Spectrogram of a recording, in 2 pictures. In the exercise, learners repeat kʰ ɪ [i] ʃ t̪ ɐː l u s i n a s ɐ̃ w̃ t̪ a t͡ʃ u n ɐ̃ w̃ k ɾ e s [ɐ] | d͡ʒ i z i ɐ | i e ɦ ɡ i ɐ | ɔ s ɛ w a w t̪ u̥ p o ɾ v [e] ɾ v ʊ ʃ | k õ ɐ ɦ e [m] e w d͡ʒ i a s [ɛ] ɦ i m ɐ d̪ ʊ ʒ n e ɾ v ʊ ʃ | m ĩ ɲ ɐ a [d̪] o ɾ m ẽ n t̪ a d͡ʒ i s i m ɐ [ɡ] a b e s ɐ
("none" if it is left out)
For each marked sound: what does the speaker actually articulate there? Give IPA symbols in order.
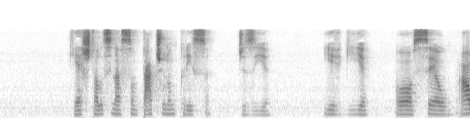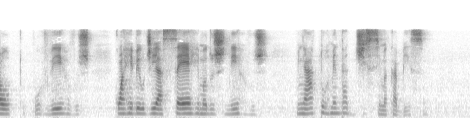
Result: ɛ, ɐ, e, b, ɛ, t̪, k

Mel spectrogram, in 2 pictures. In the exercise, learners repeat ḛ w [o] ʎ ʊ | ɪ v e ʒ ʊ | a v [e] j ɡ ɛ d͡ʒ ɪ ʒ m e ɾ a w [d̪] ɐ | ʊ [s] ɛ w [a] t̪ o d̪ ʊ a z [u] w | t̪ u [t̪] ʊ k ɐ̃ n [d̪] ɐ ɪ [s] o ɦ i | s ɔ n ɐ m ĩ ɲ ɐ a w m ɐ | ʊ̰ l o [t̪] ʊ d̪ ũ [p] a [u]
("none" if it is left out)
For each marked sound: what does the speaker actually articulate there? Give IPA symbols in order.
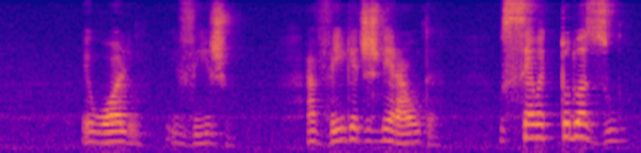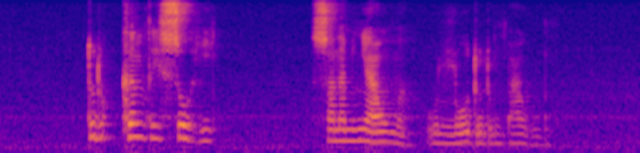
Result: ɔ, e, d̪, s, ɛ, u, d̪, t̪, s, d̪, p, u

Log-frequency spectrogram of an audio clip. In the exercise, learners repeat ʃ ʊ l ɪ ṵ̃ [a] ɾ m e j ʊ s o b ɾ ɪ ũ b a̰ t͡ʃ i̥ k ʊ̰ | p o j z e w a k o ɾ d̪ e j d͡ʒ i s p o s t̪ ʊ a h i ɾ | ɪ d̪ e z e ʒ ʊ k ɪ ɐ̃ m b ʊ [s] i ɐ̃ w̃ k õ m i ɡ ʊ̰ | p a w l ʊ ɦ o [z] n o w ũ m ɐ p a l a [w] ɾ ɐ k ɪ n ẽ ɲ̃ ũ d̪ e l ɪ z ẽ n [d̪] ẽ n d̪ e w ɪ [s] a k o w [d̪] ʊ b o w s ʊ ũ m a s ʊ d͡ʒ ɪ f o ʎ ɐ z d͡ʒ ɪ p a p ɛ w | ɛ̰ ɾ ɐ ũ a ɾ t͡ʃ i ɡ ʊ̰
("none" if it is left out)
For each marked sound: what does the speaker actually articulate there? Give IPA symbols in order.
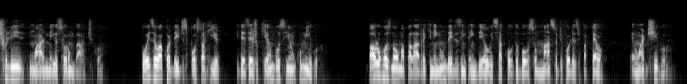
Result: a, z, z, v, t̪, s, d̪

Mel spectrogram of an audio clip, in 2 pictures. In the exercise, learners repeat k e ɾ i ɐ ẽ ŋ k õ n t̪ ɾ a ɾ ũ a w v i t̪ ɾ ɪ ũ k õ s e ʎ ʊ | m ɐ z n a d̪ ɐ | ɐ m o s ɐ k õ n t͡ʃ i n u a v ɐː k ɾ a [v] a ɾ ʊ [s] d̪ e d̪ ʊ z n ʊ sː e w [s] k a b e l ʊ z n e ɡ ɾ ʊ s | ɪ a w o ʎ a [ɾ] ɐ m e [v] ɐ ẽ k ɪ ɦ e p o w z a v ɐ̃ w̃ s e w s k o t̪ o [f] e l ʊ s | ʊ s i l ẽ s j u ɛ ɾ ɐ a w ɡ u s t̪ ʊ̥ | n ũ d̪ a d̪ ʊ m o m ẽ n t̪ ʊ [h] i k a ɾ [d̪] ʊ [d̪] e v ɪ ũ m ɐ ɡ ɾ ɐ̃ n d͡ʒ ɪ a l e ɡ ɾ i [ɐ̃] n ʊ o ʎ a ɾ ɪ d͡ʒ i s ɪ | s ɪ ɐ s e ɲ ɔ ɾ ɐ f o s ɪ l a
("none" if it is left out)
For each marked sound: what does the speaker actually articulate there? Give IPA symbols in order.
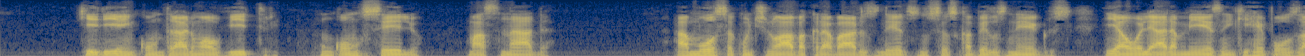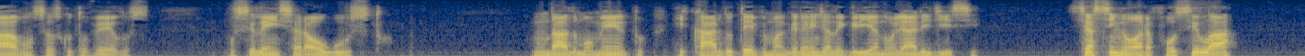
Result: v, z, s, ɾ, z, v, h, d̪, t̪, ɐ

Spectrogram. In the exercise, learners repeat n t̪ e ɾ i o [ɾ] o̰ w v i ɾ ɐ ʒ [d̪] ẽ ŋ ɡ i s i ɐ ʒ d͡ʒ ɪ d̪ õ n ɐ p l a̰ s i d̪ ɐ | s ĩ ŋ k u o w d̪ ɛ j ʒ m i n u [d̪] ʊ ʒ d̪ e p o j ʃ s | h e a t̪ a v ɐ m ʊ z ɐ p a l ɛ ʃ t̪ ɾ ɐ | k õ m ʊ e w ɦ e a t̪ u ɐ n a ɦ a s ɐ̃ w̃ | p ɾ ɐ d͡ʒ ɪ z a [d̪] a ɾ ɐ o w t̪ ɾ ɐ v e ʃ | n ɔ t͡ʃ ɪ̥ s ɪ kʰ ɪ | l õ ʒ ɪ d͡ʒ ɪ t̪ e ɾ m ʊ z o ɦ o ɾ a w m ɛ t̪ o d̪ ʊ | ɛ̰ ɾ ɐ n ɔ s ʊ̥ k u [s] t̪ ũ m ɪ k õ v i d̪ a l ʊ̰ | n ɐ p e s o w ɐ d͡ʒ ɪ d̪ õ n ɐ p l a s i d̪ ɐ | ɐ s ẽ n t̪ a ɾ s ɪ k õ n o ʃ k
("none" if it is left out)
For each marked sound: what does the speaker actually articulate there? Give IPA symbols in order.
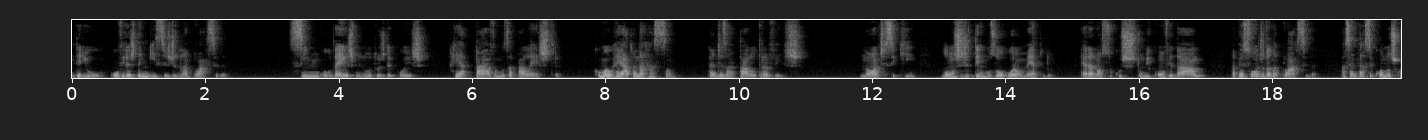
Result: ɾ, d̪, t̪, t̪, ʃ

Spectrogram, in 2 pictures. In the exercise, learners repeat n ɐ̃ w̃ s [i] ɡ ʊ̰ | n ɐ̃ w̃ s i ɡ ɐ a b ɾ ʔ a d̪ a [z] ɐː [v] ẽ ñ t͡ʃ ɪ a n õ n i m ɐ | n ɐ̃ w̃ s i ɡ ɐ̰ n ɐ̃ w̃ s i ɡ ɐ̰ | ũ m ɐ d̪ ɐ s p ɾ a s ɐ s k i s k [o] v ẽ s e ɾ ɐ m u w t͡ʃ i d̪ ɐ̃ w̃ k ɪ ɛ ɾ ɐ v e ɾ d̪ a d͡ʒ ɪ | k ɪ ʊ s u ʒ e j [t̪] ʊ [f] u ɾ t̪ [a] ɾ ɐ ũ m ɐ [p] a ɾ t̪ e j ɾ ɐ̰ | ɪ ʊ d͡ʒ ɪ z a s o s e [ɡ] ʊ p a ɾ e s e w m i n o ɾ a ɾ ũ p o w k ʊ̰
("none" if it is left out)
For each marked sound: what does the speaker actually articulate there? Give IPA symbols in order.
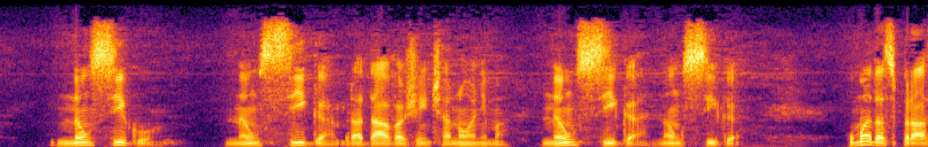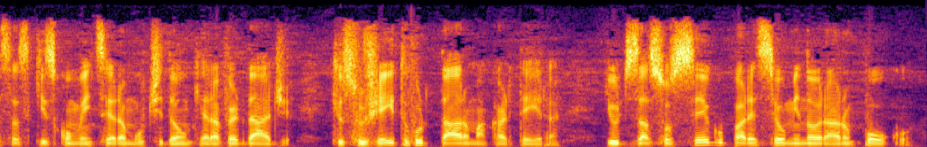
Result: i, v, ʒ, õ, t̪, f, a, k, ɡ

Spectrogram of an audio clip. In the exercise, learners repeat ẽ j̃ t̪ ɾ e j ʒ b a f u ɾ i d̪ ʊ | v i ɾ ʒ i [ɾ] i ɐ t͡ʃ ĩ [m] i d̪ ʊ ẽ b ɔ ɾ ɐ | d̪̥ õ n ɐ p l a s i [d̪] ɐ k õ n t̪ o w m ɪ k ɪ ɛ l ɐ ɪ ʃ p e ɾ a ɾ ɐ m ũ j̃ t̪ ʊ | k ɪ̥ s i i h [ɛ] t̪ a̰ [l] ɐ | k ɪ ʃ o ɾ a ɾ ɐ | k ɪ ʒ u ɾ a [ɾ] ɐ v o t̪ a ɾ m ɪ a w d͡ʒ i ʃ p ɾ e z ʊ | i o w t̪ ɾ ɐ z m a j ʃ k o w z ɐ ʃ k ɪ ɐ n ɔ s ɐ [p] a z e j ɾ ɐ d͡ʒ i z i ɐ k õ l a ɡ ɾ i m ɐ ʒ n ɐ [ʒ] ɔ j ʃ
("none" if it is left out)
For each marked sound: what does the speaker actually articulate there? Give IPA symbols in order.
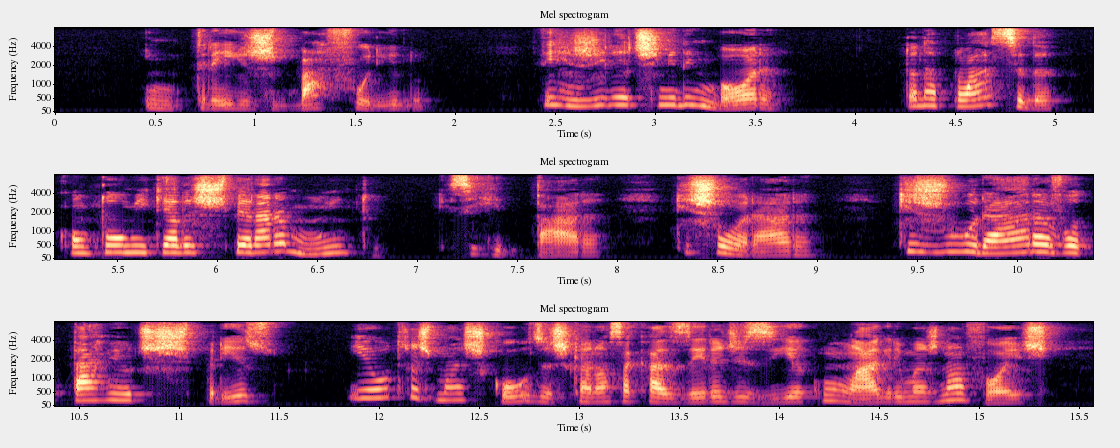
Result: l, ɲ, d̪, i, ɾ, ɾ, k, v

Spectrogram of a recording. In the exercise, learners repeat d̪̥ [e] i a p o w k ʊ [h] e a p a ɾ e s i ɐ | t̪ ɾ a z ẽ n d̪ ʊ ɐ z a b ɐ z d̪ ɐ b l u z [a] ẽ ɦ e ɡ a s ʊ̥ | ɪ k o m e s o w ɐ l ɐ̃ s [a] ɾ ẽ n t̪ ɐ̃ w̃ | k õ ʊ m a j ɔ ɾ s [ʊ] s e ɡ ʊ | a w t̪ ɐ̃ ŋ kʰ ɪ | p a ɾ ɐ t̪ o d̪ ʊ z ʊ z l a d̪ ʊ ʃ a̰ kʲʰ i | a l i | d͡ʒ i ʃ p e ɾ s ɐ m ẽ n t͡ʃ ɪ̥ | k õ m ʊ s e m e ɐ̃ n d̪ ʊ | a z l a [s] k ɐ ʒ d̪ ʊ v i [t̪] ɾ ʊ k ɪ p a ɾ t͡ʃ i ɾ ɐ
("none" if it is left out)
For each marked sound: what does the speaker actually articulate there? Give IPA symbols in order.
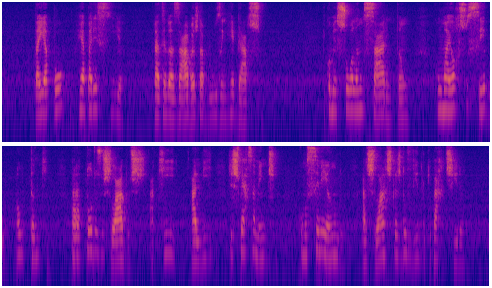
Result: a, h, ɐ, a, u, ʃ, d̪

